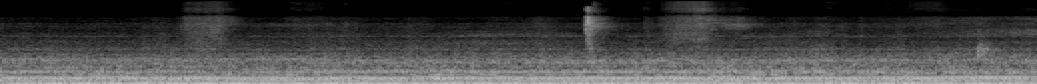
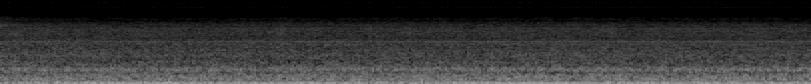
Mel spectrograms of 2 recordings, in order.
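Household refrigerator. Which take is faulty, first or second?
first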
